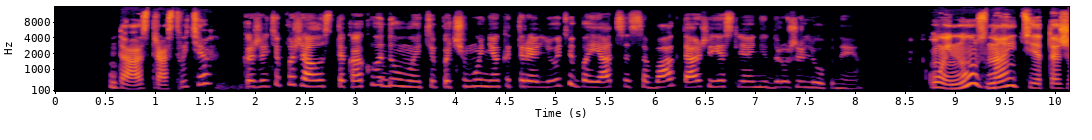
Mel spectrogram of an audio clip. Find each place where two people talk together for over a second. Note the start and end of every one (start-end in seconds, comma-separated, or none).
none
